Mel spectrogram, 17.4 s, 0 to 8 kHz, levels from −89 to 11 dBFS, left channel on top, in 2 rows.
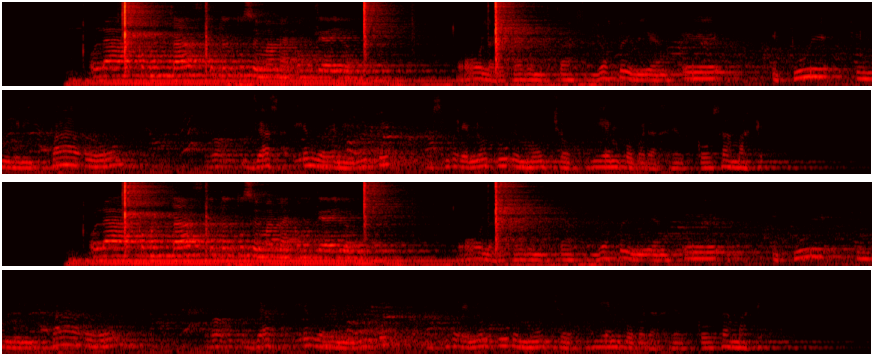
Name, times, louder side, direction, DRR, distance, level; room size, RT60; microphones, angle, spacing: sound 1, 0.6-6.0, left 7 dB, 20° left, 0.3 m, -46 dB
sound 2, 0.7-5.3, right 2 dB, 70° right, 0.6 m, -58 dB
voice 1, 0.9-3.7 6.5-6.6 9.1-9.2 10.7-11.0 13.2-13.3, right 1 dB, 5° right, 0 dB, 1.5 m, -52 dB
sound 3, 4.4-15.6, left 1 dB, 55° left, 1.6 m, -70 dB
voice 2, 4.5-7.2 7.7-10.0 11.1-12.6 12.9-16.3, left 2 dB, 75° left, 10 dB, 0.6 m, -58 dB
16.0 x 7.2 x 7.0 m, 2.6 s
head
